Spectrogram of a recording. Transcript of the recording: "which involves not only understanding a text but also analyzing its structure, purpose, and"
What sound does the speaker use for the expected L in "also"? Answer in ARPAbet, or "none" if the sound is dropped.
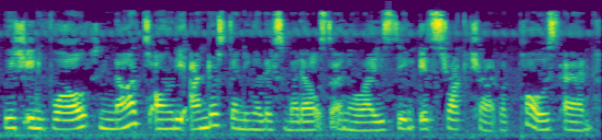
none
